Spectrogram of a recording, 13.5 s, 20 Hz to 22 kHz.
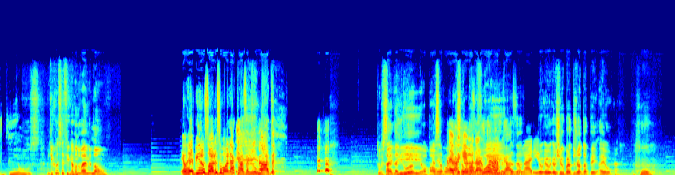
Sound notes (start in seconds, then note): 6.3 laughs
